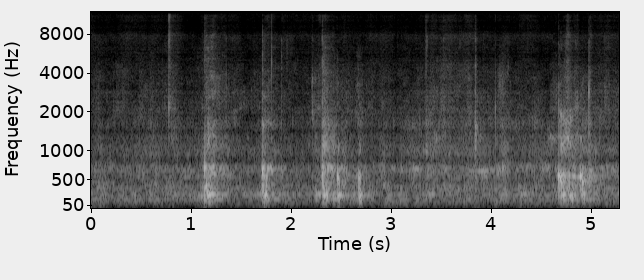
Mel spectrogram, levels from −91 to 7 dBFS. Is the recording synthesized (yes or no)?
yes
